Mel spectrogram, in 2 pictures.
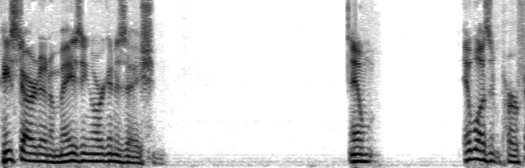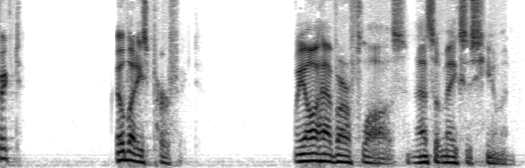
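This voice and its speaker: A man's voice: mid-range voice, unhurried, gravelly, pauses often, fairly bright tone, no room sound. An American man hosting a talk radio show, speaking informally and reflectively in a conversational way.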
